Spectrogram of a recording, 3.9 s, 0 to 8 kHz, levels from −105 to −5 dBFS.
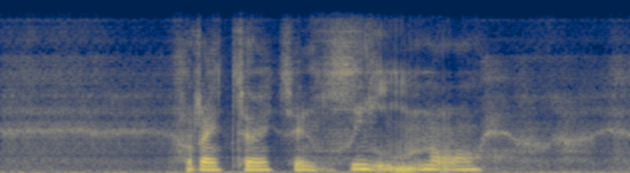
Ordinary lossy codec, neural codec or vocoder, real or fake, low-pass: Opus, 64 kbps; autoencoder, 22.05 kHz, a latent of 192 numbers a frame, VITS, trained on many speakers; fake; 7.2 kHz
